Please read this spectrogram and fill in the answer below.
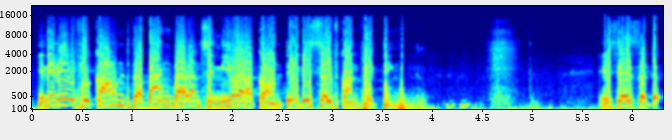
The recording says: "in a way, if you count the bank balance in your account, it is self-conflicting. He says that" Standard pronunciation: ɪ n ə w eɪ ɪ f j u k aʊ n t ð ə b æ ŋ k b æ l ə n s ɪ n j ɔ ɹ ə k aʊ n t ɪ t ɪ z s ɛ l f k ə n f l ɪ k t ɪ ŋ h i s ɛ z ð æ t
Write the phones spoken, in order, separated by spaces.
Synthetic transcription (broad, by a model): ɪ n ə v eɪ ɪ f j u k aʊ n t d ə b æ ŋ k b æ l ə n s ɪ n j ɔ ɹ ə k aʊ n t ɪ t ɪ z s ɛ l f k ə n f l ɪ k t ɪ ŋ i s ɛ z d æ t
